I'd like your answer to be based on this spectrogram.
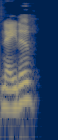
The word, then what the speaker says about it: Nātv: The name of the restaurant is Native. It's spelled N-A-T-V.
